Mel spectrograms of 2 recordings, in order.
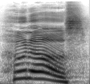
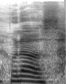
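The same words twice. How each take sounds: First: Mock who knows. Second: Said in the usual way. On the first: Shown as a demonstration. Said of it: "repeated higher". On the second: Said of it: "repeated with a twist".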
